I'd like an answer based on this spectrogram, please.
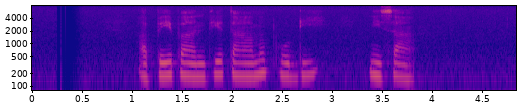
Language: Sinhala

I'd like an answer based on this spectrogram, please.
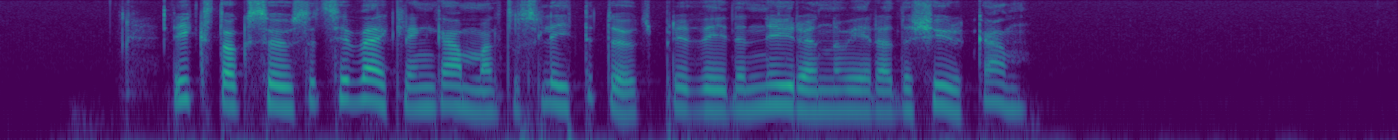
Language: Swedish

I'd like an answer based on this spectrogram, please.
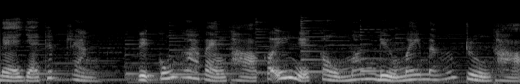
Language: Vietnamese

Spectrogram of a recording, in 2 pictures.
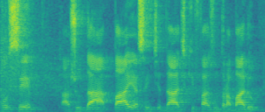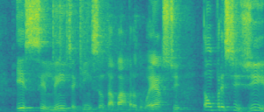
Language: Portuguese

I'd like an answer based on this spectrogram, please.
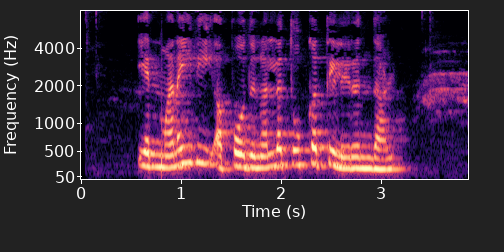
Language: Tamil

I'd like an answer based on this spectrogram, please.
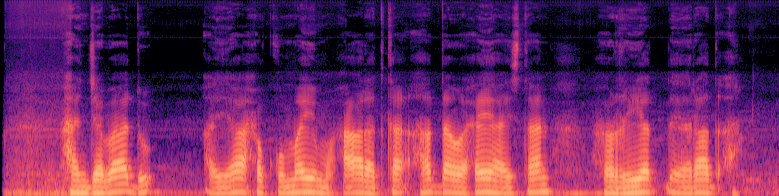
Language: Somali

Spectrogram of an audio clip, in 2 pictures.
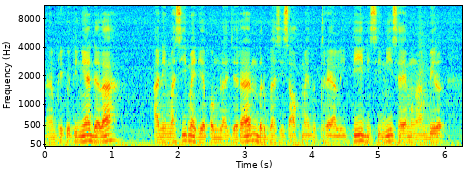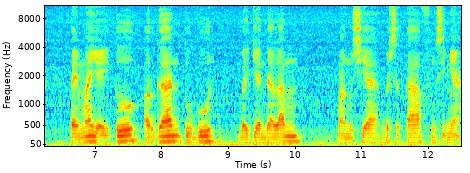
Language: Indonesian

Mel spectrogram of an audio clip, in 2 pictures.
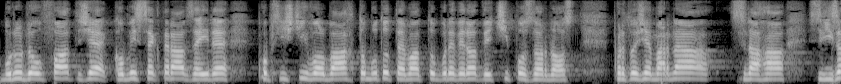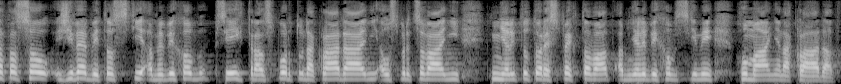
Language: Czech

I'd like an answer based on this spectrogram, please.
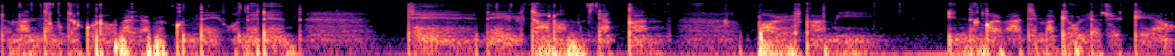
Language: Korean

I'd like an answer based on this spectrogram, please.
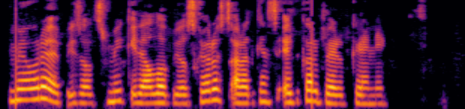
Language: Georgian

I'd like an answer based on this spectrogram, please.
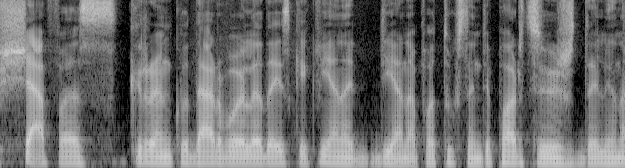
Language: Lithuanian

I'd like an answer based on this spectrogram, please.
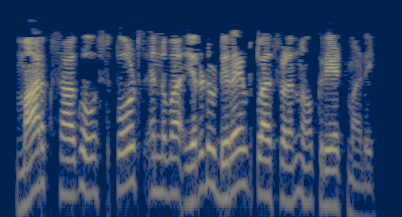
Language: Kannada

